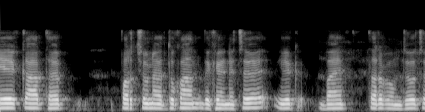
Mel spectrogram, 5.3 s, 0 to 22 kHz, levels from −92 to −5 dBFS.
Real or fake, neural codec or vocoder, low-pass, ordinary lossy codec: fake; codec, 16 kHz, 4.8 kbps, FACodec; 7.2 kHz; none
